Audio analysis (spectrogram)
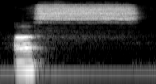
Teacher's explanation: زبان اور تالو کے درمیان معمولی سی جگہ ہے، تو جس سے آواز جو ہے وہ باہر نکلتی ہے، جو کہ اس کے اندر سانس جاری کرتی ہے، اور اس میں اس سی ٹی کی ساؤنڈ بھی اسی طریقے سے اس کے اندر آتی ہے۔ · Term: رخاوت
